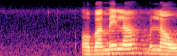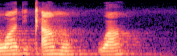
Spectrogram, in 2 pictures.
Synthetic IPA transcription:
ʊbamɛlamʊlaɔwadit͡ɬʼamɔwa

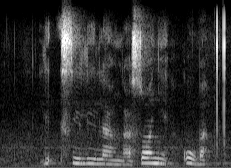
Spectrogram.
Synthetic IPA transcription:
l | sililaŋɡʱasɔɲɛ | kʼuːɓa

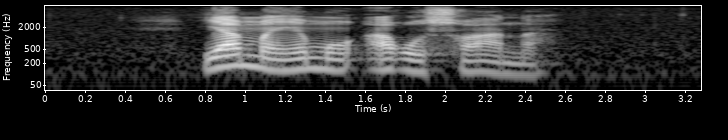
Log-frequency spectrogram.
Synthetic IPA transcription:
jamaɛmɔʔaɣʊʃwaːna

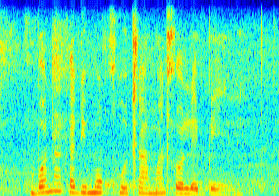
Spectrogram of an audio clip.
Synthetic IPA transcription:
bɔnakʼadimʊq͡χʰʊt͡ɬʼamat͡ɬʼɔlɛpʼɛːlɪ

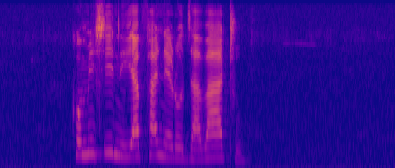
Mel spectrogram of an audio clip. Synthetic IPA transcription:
kʰomiʃinijap̪fʰanɛɺɔd͡zaβaːtʰu

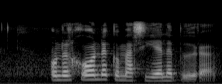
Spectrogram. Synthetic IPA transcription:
ʔɔndərχɑːndəkɔmærʃieːləbṵːɾə̰

